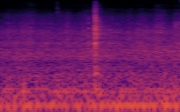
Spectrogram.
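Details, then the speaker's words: PTAC air conditioner on a service call for poor cooling and vibration, running after the loose unit was secured with screws: steady even low compressor and fan hum, no rattles or buzzing, before fan-speed testing; normal running. "sounds good and we are running all right let's test the fan speeds"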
